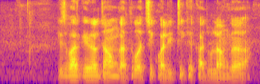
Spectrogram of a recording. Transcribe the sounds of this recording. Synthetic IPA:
ɪsbaːɾkeːɾəld͡ʒaːũŋɡat̪oɐtːʃʰikwaːlɪʈikekaːd͡ʒulaːũːŋɡaː

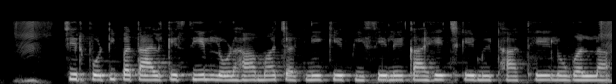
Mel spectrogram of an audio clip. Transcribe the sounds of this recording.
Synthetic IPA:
t͡ʃɪɾpoːʈipɐt̪aːlkesiːlːoːɽaːmãt͡ʃɐʈnikepiːselekaːɦet͡ʃkemiːʈʰaːt̪ʰeloːɡə̃lːaː

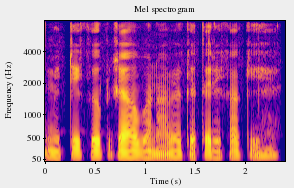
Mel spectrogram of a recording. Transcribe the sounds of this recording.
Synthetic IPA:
mɪʈːikeʊpd͡ʒaːwbɐna̰ːweket̪ɐɾiːkakḭɦɛː

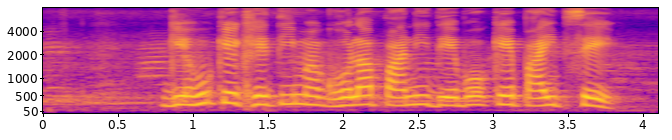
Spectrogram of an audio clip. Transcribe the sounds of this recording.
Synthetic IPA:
ɡeɦũkekʰet̪imãɡʱolapaːnid̪ebokepait̪ʃe

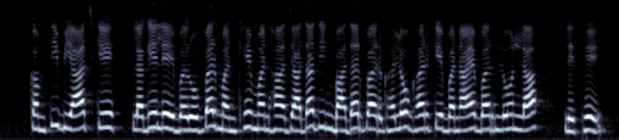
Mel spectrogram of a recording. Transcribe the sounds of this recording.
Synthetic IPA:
kɐmt̪ibiaːd͡ʒke | lɐɡelebəɾoːbəɾmənkʰemɐnɦad͡ʒjaːd̪ad̪ɪnbaːd̪əɾpəɾɡʱɐloɡʱɐɾkebɐnaːebəɾloːnla | leːt̪ʰeː

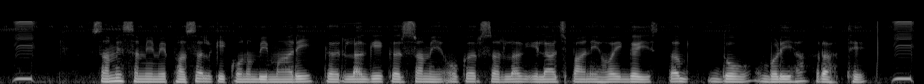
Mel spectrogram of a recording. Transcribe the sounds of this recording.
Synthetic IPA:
sɐmesɐməmẽpʰɐsəlkikoːnõbiːmaːɾikəɾlɐɡekəɾsəmeo̰ːkəɾsəɾləɡɪlaːd͡ʒpaːniɦoːiɡɐit̪ɐb | d̪oːbəɽijɦaɾɐɦt̪ʰeː

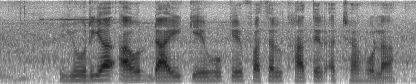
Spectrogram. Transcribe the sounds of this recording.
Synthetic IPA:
juːɾijaʔaːɾɖaːikeːɦukefɐsəlkʰaːt̪ɪɾɐ̰tːʃʰaɦoːlaː

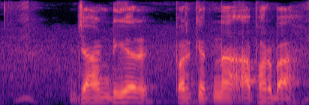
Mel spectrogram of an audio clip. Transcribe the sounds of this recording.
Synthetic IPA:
d͡ʒãːɳɖijəɾpəɾkɪt̪naʔa̰pʰəɾbaː

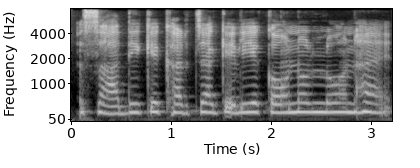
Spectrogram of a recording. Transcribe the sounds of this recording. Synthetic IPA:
saːd̪ikekʰɐɾt͡ʃakeliekɔːnoloːnɦɛː

